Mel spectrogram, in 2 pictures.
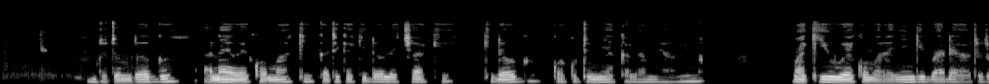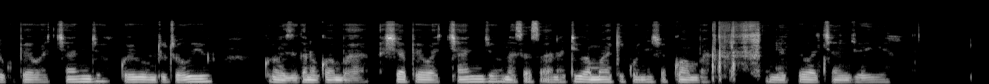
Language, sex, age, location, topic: Swahili, male, 25-35, Kisii, health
